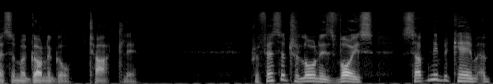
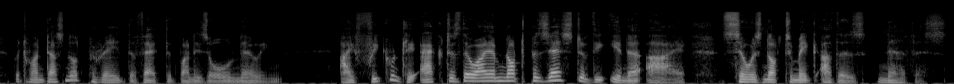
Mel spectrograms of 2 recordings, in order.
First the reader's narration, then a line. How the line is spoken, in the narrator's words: she said quietly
